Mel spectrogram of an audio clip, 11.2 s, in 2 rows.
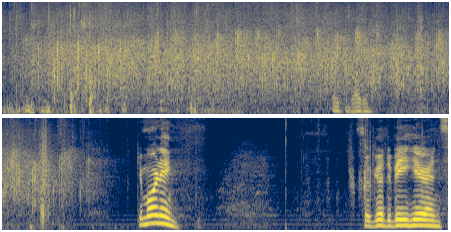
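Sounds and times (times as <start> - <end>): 
audience applause welcoming a guest speaker to the stage: 0.0 - 6.9
speech: 4.1 - 4.8, 7.3 - 7.9, 10.1 - 11.1.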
